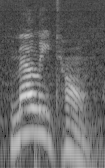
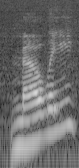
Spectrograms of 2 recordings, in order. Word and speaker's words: mirliton: How do you pronounce that vegetable? Mirliton. Melly, like melly belly?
